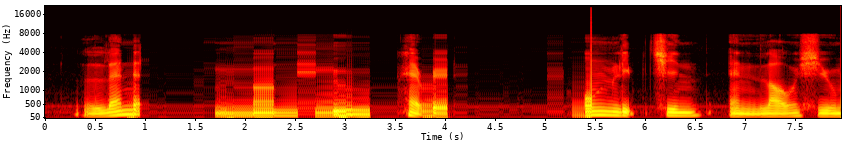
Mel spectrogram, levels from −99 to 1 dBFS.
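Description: Speech turns into a rigid, metallic 50 Hz buzz from 0.83 to 3.53 s and again from 3.79 to 5.47 s: robotic sound from repeated short buffers, likely caused by audio arriving too seldom, so a roughly 20 ms slice loops while most real audio is skipped.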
